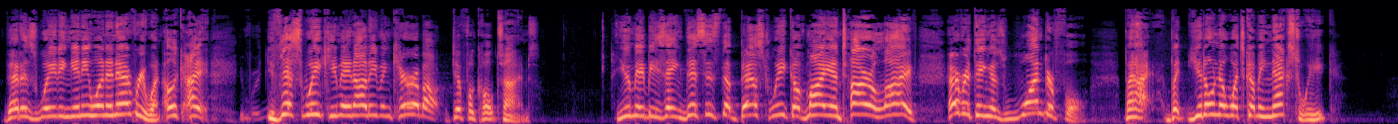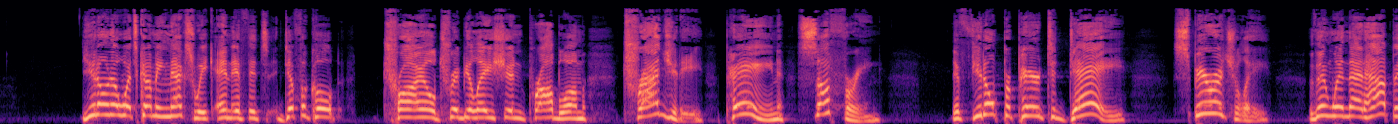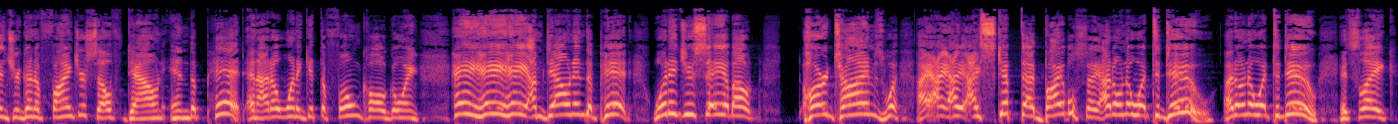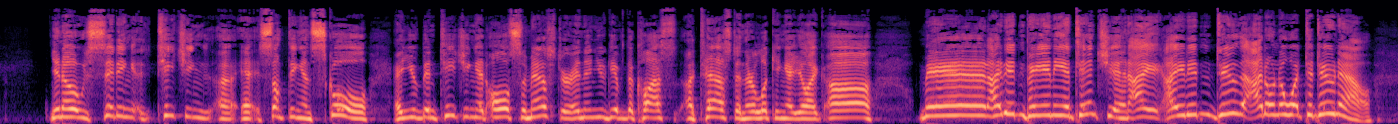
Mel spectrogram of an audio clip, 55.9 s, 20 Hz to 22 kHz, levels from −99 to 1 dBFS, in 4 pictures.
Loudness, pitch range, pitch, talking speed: -18 LUFS, 215-315 Hz, 265 Hz, 190 wpm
